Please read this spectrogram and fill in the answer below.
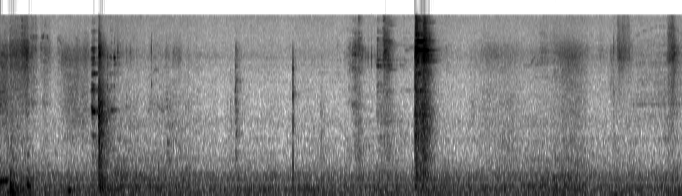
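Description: Metal knife and fork clinking against a plate: a sharp clink about a second in and a louder one about four seconds in, with a few light taps between.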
